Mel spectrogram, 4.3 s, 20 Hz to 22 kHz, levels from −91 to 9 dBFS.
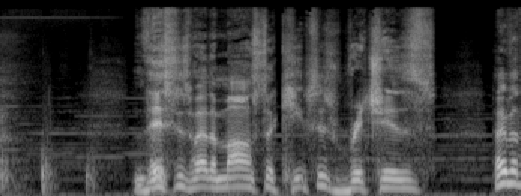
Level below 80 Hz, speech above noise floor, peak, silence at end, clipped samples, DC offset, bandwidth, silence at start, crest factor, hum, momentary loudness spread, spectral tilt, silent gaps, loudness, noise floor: -54 dBFS; 26 dB; -4 dBFS; 0 s; under 0.1%; under 0.1%; 19 kHz; 0 s; 20 dB; none; 20 LU; -3 dB/octave; none; -22 LUFS; -49 dBFS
